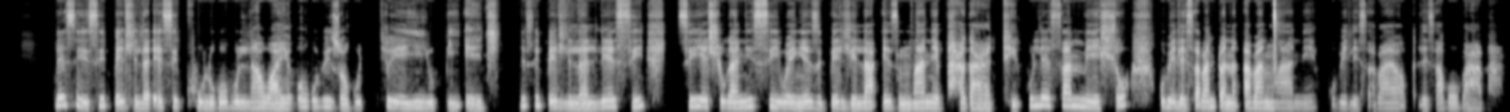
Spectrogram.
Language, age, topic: North Ndebele, 36-49, health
